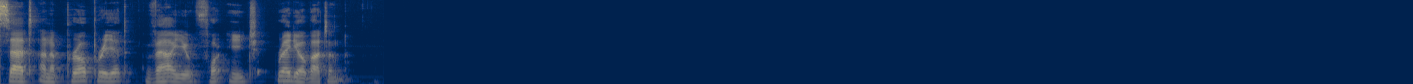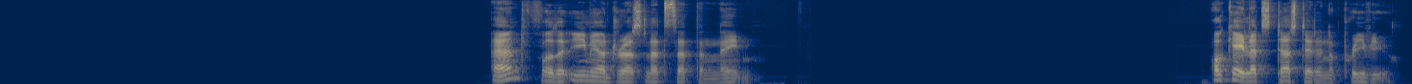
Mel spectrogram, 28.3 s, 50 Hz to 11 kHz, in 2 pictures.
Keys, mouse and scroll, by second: 4.1 click, 5.8 click, 6.6 shift+s, 7.3 click, 8.3 click, 8.6 shift+m, 9.4 click, 9.9 click, 10.2 shift+l, 10.8 click, 11.3 click, 11.7 shift+x, 12.7 click, 13.3 click, 13.3-15.3 typing, 14.1 click, 14.5 click, 15.8 click, 16.4 click, 16.6-19.3 typing, 17.6 click, 18.1 click, 22.6 click, 23.2 click, 23.9 click, 24.0-25.3 typing, 25.6 click.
